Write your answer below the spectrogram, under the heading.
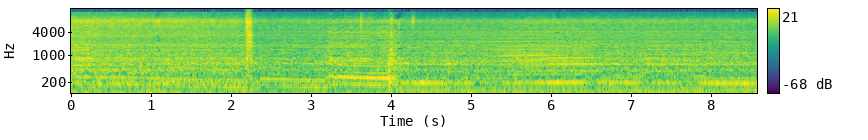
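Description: Onboard sound of an IndyCar's twin-turbo V6 engine with heavy wind and road rush, the engine note changing in steps as the car slows hard from high speed and shifts down. Two sharp knocks cut through, about two and four seconds in.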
